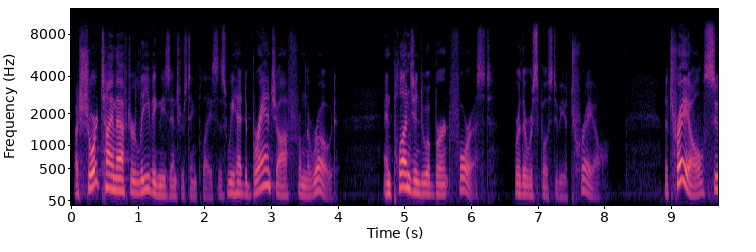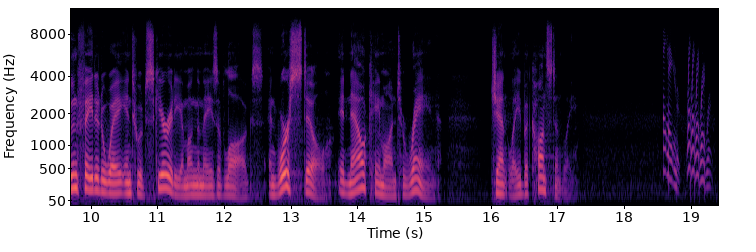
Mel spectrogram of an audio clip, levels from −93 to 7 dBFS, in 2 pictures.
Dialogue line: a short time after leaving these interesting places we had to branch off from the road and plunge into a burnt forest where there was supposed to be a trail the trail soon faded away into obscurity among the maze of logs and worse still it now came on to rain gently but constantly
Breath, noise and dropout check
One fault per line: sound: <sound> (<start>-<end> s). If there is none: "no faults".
sound: chirp (18.6-19.3 s)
